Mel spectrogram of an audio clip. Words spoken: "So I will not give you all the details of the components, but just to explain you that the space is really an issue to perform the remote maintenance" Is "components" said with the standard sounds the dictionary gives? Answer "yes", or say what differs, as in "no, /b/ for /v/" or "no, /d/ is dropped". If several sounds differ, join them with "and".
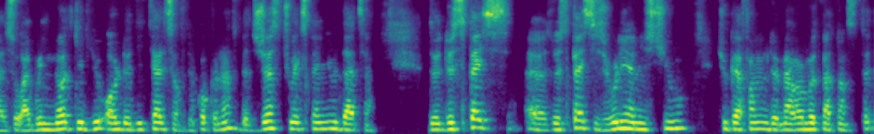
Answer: no, /m/ is dropped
